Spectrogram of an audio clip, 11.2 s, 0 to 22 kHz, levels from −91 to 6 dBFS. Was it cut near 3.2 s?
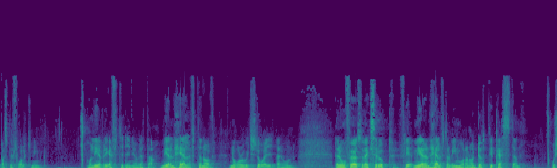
no; 1 cut; at 5.5 s

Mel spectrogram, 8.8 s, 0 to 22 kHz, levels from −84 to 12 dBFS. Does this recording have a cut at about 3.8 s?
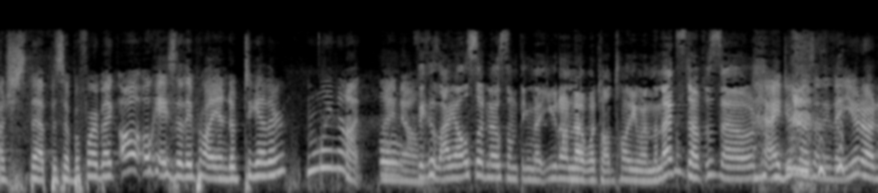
yes; 1 cut; at 3.8 s

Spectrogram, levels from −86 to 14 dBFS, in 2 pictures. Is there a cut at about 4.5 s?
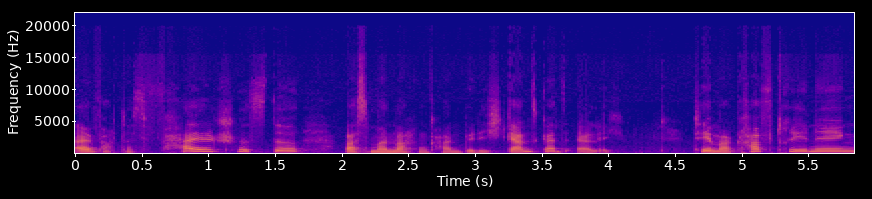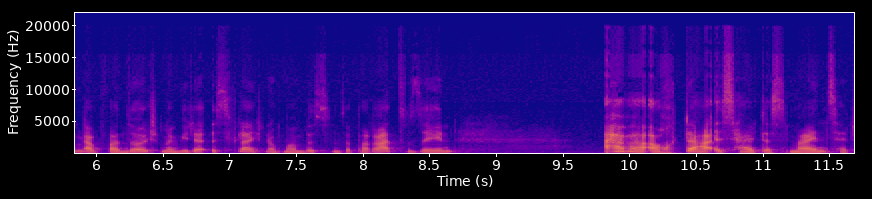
no; 1 cut; at 5.9 s

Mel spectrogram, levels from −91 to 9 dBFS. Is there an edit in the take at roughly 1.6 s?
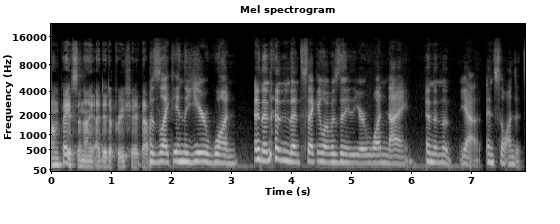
yes; 1 cut; at 1.6 s

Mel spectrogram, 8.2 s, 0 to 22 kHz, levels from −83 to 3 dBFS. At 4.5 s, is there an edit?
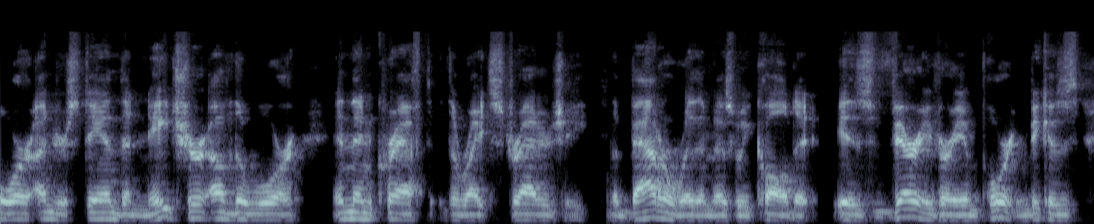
yes; 1 cut; at 4.5 s

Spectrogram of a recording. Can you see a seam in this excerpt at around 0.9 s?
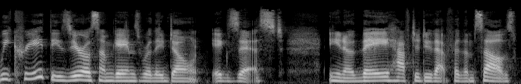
no; 2 cuts; at 2.1 s, 3.2 s

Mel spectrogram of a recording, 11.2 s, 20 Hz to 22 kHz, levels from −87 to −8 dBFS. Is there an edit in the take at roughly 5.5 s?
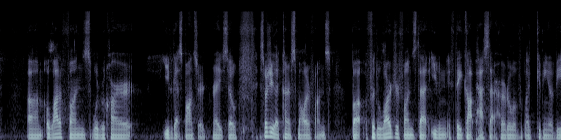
no; 0 cuts

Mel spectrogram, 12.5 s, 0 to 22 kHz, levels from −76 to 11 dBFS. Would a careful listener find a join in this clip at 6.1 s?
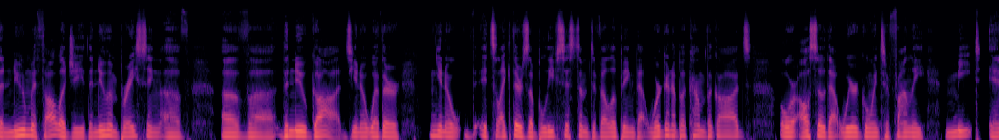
no; 0 cuts

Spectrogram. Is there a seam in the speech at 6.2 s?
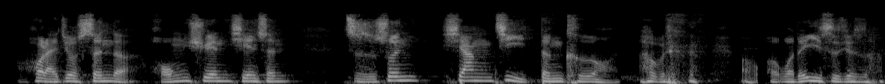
yes; 2 cuts; at 6.2 s, 7.6 s

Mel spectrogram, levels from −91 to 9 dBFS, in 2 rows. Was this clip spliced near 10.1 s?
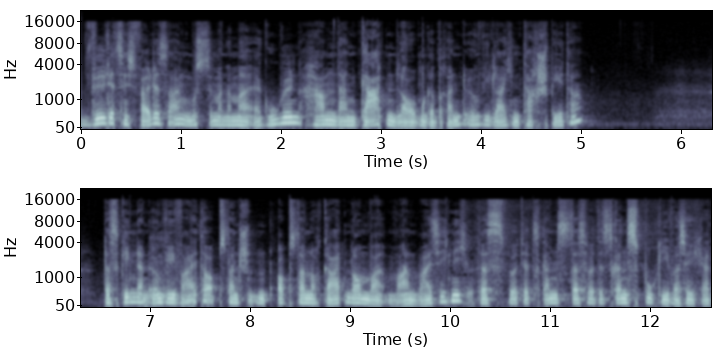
yes; 1 cut; at 10.1 s

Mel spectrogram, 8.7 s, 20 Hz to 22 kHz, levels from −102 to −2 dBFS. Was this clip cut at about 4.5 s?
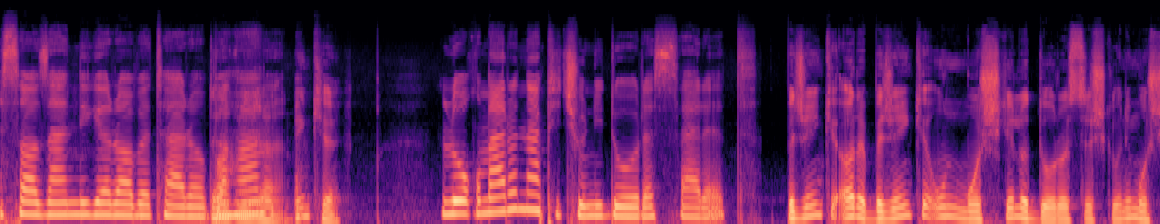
no; 1 cut; at 2.2 s

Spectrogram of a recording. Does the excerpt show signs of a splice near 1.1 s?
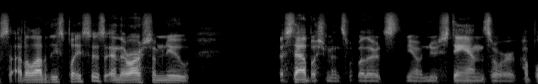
no; 0 cuts

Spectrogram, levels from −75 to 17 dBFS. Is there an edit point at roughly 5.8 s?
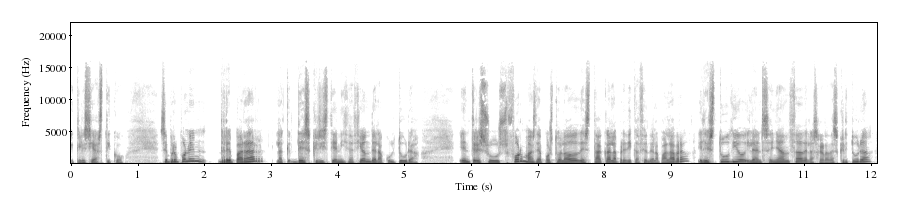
no; 2 cuts; at 1.3 s, 9.3 s

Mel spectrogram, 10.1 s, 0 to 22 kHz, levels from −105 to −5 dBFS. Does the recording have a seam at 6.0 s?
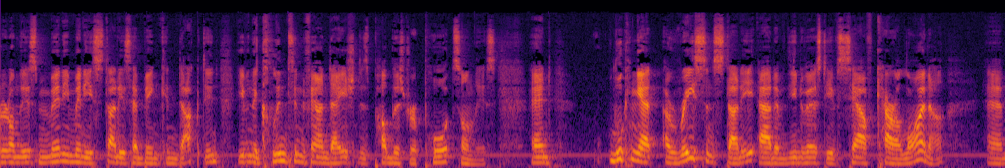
no; 0 cuts

